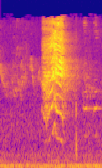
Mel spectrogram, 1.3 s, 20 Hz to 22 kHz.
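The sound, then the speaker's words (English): A small finch-sized bird, about 5 centimetres long, gives one short, harsh, buzzy call lasting about a third of a second, with a faint chirp after it over a low background hum. “Lovely little bird. Cute. Just like the size of a finch.”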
